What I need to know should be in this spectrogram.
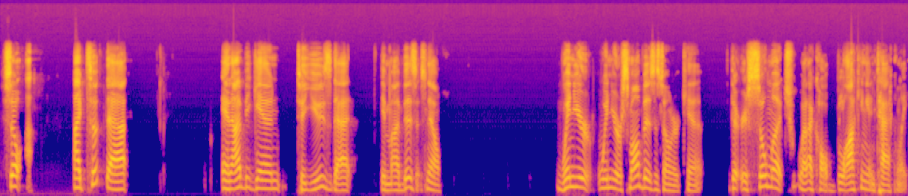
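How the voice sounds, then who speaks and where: Middle-aged man, podcast guest, earnest storytelling, slightly high voice, dry close mic. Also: measured pace, pauses often, no echo. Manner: earnest, with frequent restarts and repeated words. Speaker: guest, small business owner. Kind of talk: conversational storytelling.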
